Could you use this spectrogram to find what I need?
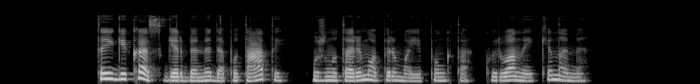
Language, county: Lithuanian, Vilnius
